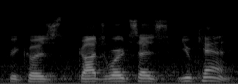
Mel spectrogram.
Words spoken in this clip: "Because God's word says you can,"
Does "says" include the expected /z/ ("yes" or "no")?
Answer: yes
